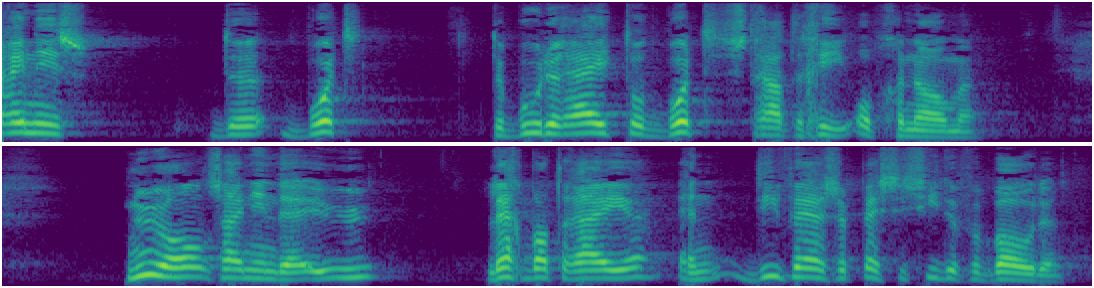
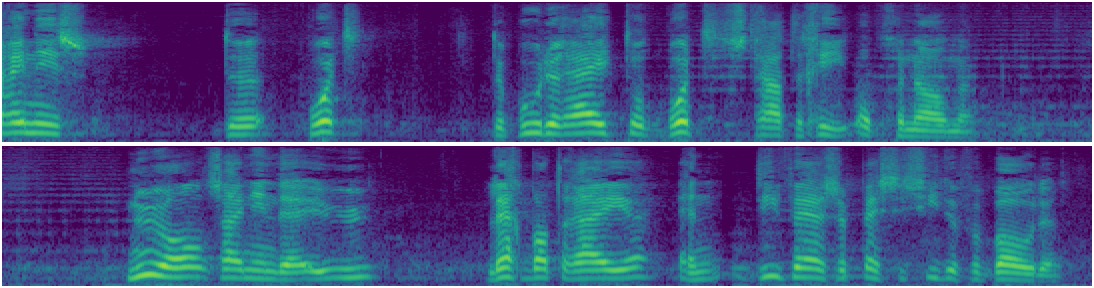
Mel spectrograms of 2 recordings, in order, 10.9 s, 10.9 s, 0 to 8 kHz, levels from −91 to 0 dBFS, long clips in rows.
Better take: first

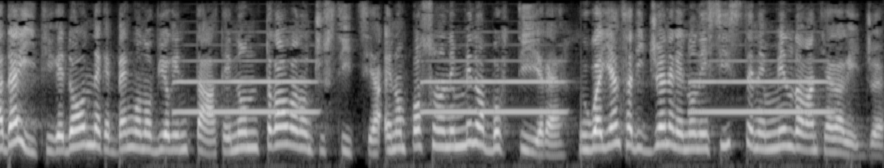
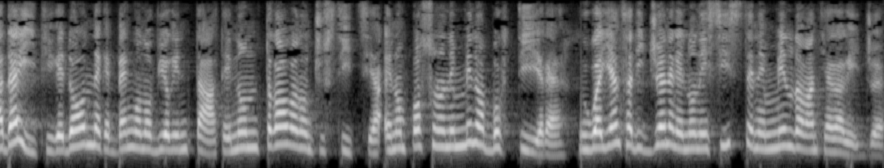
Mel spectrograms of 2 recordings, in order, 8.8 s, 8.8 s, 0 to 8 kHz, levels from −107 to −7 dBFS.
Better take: second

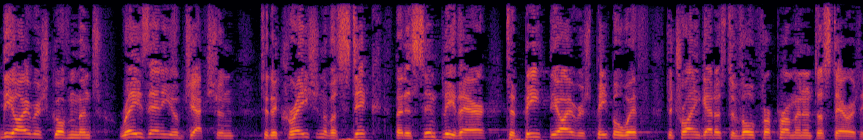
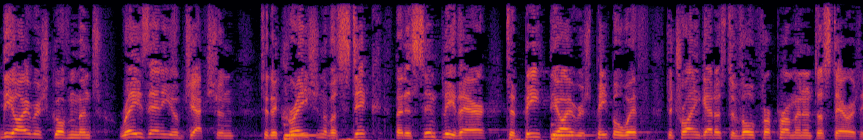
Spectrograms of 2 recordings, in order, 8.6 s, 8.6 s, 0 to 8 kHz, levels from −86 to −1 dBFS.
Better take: first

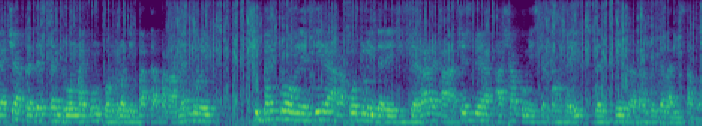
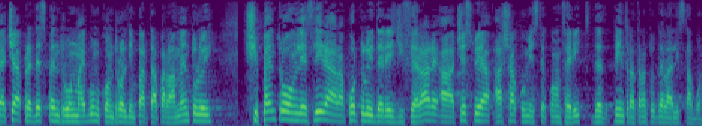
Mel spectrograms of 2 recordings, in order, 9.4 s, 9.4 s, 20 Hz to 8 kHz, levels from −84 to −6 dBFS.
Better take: second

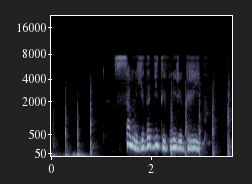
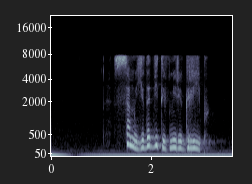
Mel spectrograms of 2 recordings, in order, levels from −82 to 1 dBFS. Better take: second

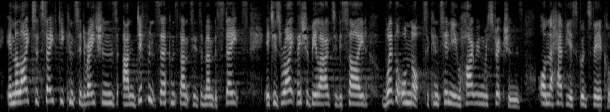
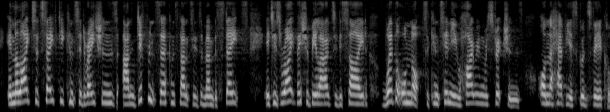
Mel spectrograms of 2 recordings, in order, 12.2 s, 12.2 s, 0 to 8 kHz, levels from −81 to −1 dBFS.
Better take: first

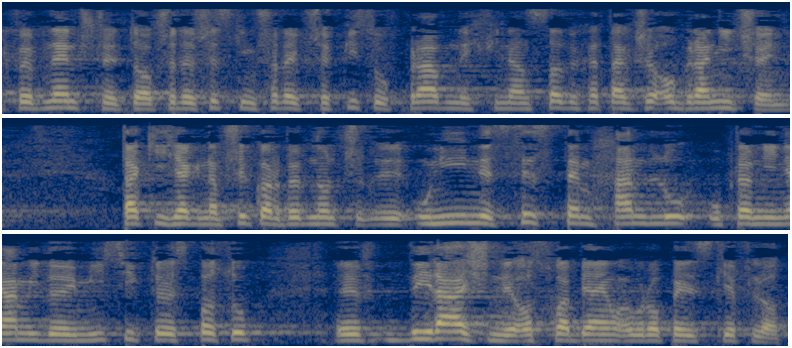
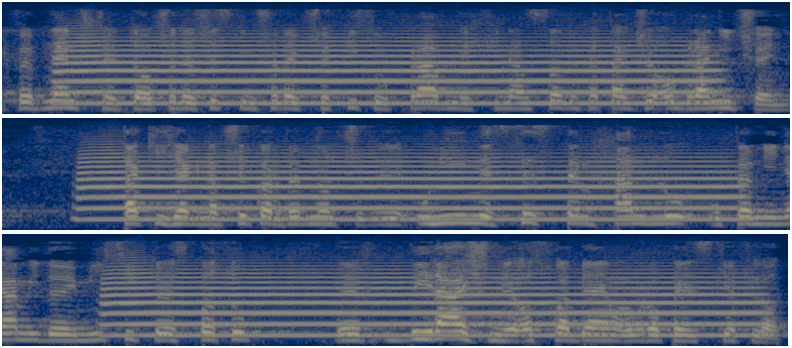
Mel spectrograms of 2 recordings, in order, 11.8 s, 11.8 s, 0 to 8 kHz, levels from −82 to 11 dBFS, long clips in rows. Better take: first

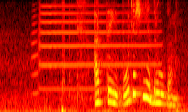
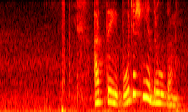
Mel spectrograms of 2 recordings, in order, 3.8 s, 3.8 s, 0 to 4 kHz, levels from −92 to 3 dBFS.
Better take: second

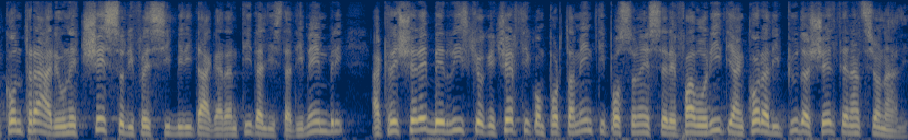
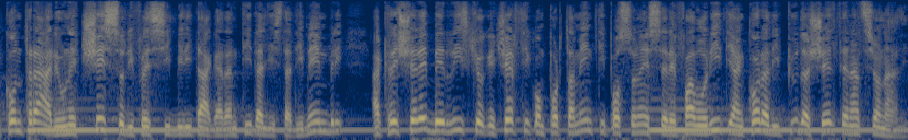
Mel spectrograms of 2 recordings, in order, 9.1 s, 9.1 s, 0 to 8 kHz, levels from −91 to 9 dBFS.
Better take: first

